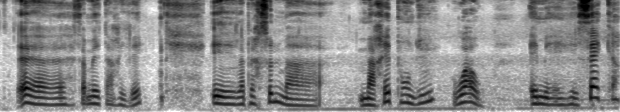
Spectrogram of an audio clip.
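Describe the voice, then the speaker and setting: Very slowly, a woman with a very deep, low pitch speaks with ordinary pitch variation, big swings in loudness, and long, frequent pauses. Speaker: tarot card reader vlogger. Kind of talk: casual vlog monologue. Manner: halting, many hesitations; soft-spoken.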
